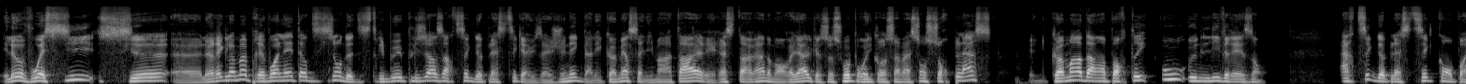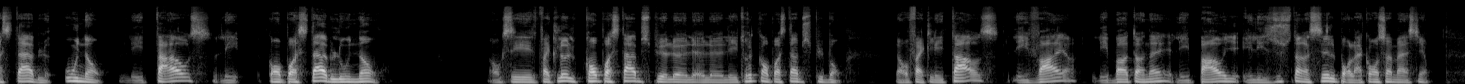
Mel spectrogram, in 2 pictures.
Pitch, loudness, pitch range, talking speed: 130 Hz, -24 LUFS, 110-155 Hz, 170 wpm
